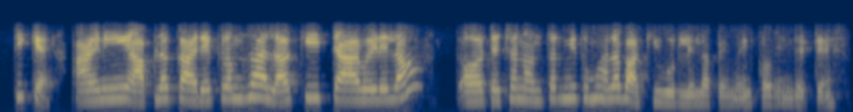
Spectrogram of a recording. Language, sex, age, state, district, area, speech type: Marathi, female, 18-30, Maharashtra, Akola, urban, conversation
